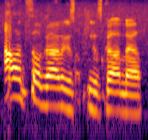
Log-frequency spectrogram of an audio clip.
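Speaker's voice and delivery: usual speaking voice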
